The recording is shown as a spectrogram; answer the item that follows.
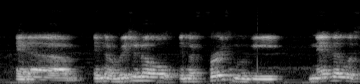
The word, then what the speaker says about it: Nezha: So I think it's pronounced Neza. It's Nezha, I believe.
